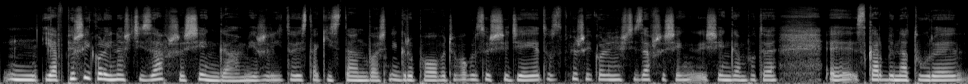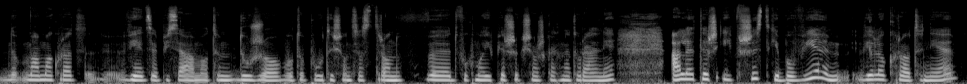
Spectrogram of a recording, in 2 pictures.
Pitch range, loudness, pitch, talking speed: 195-215 Hz, -20 LUFS, 205 Hz, 175 wpm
